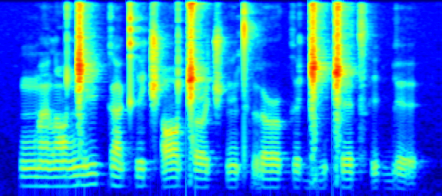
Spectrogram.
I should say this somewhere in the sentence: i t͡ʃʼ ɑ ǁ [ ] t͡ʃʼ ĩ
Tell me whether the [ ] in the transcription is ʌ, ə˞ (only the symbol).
ə˞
